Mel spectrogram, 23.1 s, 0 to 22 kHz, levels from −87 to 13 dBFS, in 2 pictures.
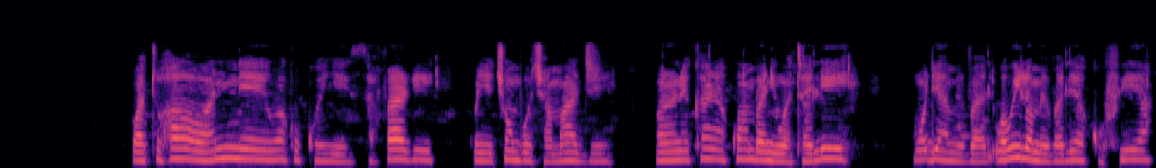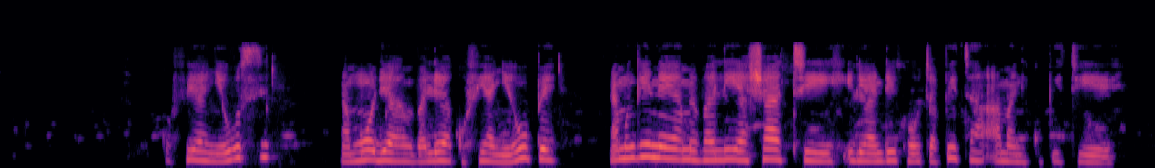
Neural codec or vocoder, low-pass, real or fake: none; 7.2 kHz; real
